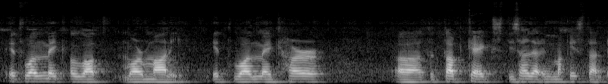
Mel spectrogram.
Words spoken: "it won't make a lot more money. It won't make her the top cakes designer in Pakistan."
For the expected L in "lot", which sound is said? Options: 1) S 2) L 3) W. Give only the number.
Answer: 2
